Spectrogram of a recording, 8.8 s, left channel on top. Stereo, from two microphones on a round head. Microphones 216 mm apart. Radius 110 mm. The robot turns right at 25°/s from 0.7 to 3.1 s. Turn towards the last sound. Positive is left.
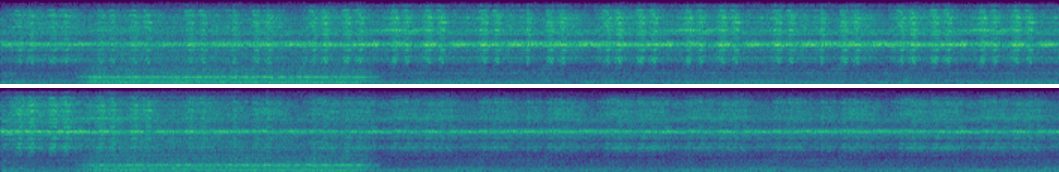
turn(degrees=55)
